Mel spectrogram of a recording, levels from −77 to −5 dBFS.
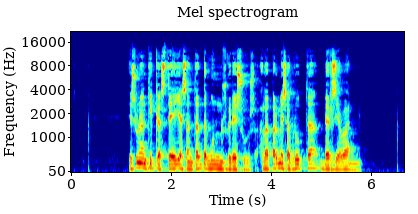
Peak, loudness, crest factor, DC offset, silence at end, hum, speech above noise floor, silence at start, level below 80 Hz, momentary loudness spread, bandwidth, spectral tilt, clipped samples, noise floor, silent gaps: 0 dBFS; -16 LUFS; 18 dB; under 0.1%; 0.85 s; none; 50 dB; 1.15 s; -48 dBFS; 10 LU; 15 kHz; -4 dB/octave; under 0.1%; -66 dBFS; none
